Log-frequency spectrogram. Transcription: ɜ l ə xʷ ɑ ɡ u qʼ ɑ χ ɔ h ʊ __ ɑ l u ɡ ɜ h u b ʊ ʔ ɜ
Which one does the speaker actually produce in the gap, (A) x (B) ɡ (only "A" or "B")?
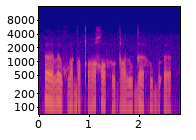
B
